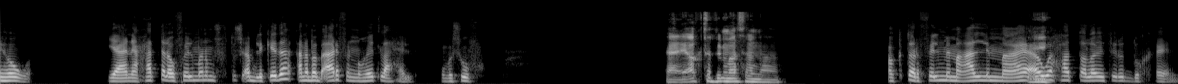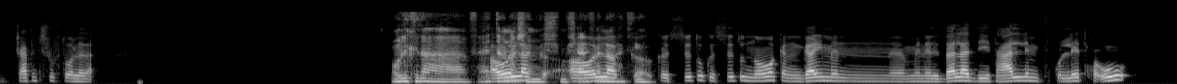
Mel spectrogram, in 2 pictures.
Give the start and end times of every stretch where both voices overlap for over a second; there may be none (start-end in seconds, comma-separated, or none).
16.7-18.3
